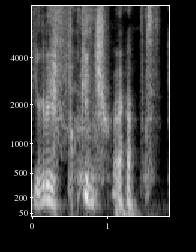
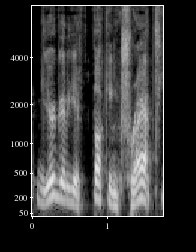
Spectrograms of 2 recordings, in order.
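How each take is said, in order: First: Laughing through it. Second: Said in the usual way. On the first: Real, not acted. Repeat laughing.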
